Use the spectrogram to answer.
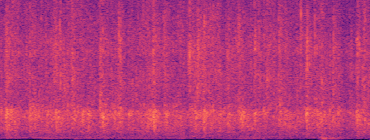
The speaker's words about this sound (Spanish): Un aplauso para las cuidadoras de Nora.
